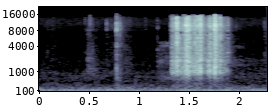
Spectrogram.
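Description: Small plastic quilt clips being handled: a couple of light clicks, then a brief, louder rattle of clips lasting about half a second near the end.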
